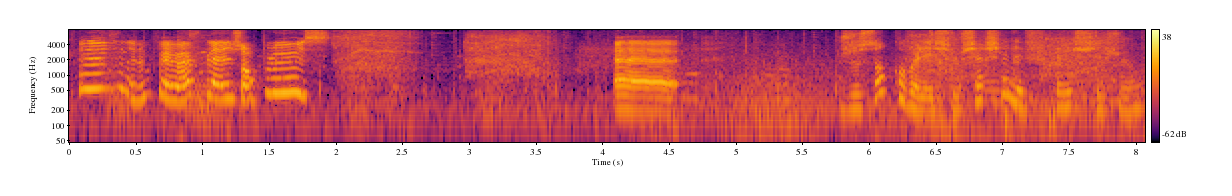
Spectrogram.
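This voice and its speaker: A young woman with a French accent talks through a live game stream in a high, lively voice that swoops up and down. She gets excitable and panicky, repeating herself, with faint music playing behind her. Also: takes it slowly, long pauses. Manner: excitable, panicky repetitions and frequent laughter. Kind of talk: live gameplay commentary.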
